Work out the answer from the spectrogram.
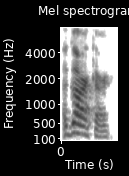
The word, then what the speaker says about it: Agharkar: So Agharkar, I got it now, right?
